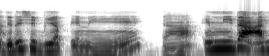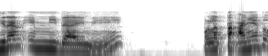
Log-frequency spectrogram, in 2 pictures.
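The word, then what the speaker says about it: 입니다: anda akan membacanya ibnid padahal ya mengenai aturan baca nomor 3 ini di nomor 3 ini bahwanya nya ada bep di bawah ketemu dengan niion di samping maka Bie berubah bunyi menjadi miem maka kita membahasnya adalah Im ni da seperti ini y robbunnya kita membacanya adalah imnida mana yang berubah yang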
